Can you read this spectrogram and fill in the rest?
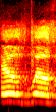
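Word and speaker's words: Illz Willz: so my name is ills Will's Y to Z and that's ill will with two Z's and it's spelled I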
